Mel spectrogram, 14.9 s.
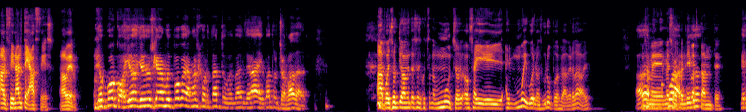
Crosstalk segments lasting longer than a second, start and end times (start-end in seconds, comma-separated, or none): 12.8-14.0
